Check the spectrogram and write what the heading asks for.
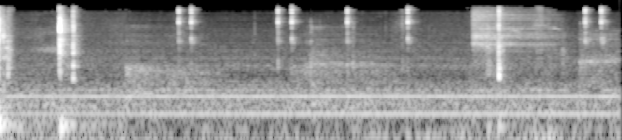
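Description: Sparse keystrokes on a computer keyboard, about ten separate clicks, some in quick pairs, over a faint steady low hum.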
